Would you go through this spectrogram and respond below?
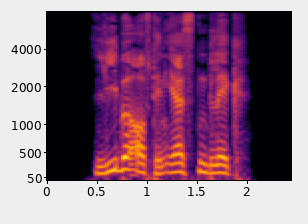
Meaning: love at first sight (an instantaneous attraction)
- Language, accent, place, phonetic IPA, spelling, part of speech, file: German, Germany, Berlin, [ˈliːbə aʊ̯f deːn ˈeːɐ̯stn̩ blɪk], Liebe auf den ersten Blick, phrase, De-Liebe auf den ersten Blick.ogg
